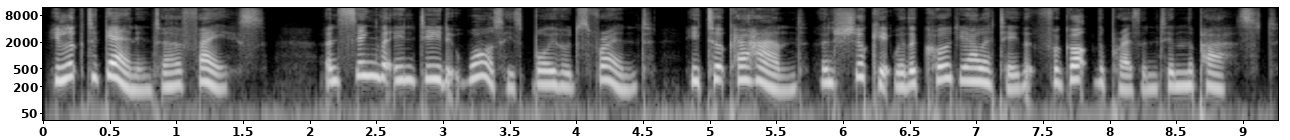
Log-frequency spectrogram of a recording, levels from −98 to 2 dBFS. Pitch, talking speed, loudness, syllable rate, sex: 240 Hz, 205 wpm, -20 LUFS, 5.0 syllables/s, female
